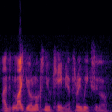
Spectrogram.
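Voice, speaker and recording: An actor playing a moody, defensive young son of a prosecutor in an old-time radio drama, edgy, evasive and curt. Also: male voice, lowish voice, fast, slightly rough. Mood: cornered, sullen. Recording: dull vintage radio recording.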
